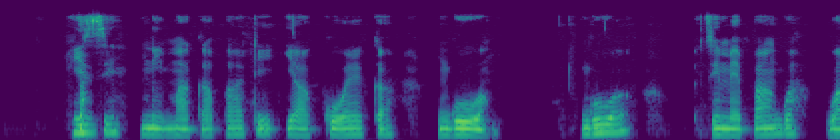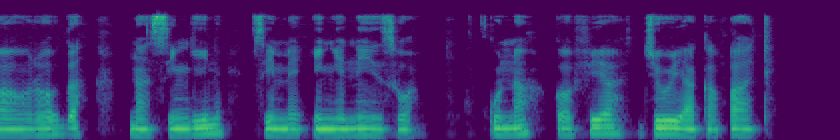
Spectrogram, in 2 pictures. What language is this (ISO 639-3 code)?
swa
